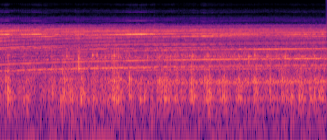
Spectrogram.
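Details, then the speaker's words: Electric motor after bearing and seal replacement, running in reverse: smooth even hum, clean sound with no rumble, grind or ticking; normal motor run after repair. "motor funcionando perfectamente no hay ruido extraño es el ruido limpio de él"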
